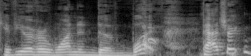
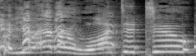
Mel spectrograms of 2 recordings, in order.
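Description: First: Slow, puzzled repeat in a normal-sized voice; questioning, stretched out before the name; baffled echo. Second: High, slow, drawn-out mock call; pitched-up, lingering question with laughter in it; insistent come-on. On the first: Retold or imitated. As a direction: imitate a friend wondering what he just overheard. Friend repeats overheard question, baffled. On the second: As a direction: imitate a suitor calling after someone, stretching each word. Man calls proposition after fleeing teller.

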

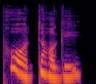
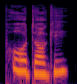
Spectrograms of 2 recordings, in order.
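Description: First: Higher and slower, a lightly voiced little boy; tearful small boy. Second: High, lightly voiced little boy near tears; a small child pitying the dog; tearful small boy. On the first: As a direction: repeat it slowly, sadly, like a small child. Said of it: "he said". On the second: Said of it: "He was crying". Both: A narrator's reading.

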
